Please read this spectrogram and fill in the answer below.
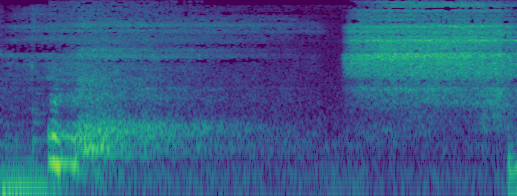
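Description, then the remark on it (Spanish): Loud, hissing snores from a person sleeping beside someone at night: a breathy inhale fades over a couple of seconds, then a sharp, steamy hiss bursts in like a steam train venting, sustained. No talking. “nos ha enviado el concierto nocturno que tiene cada noche a su lado, mira.”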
